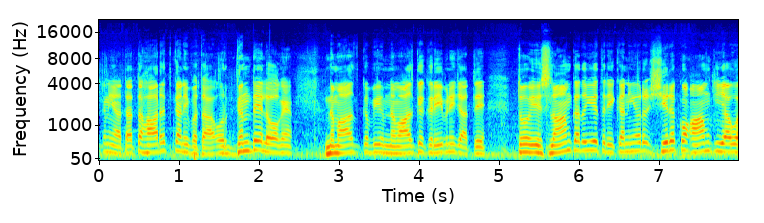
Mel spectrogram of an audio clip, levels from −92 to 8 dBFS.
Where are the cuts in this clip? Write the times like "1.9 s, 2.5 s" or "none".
none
